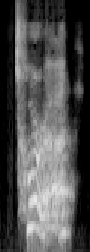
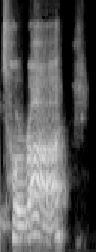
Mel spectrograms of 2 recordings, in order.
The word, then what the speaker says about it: Torah: So we say Torah, the penultimate stress, and some Jews do say Torah intentionally to try to sound closer to that Israeli norm.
